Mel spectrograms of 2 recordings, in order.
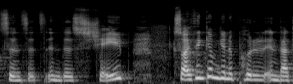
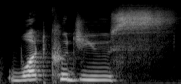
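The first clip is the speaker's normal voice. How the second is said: ordinary delivery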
